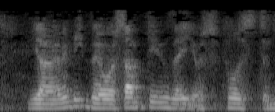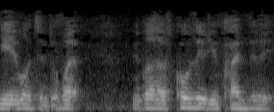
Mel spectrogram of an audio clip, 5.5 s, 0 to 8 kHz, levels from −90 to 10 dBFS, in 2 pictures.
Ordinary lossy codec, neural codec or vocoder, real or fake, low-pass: MP3, 24 kbps; codec, 24 kHz, 0.9 kbps, WavTokenizer, medium music audio release; fake; 7.2 kHz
